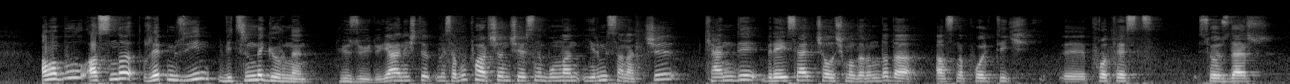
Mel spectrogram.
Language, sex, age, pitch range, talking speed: Turkish, male, 30-49, 145-200 Hz, 115 wpm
